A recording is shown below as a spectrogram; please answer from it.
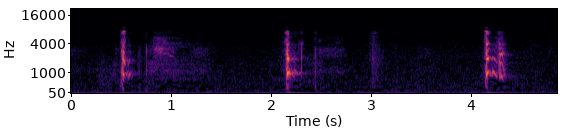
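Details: One-month-old baby with hiccups: three brief, sharp catch sounds about two seconds apart, around 30 a minute.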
